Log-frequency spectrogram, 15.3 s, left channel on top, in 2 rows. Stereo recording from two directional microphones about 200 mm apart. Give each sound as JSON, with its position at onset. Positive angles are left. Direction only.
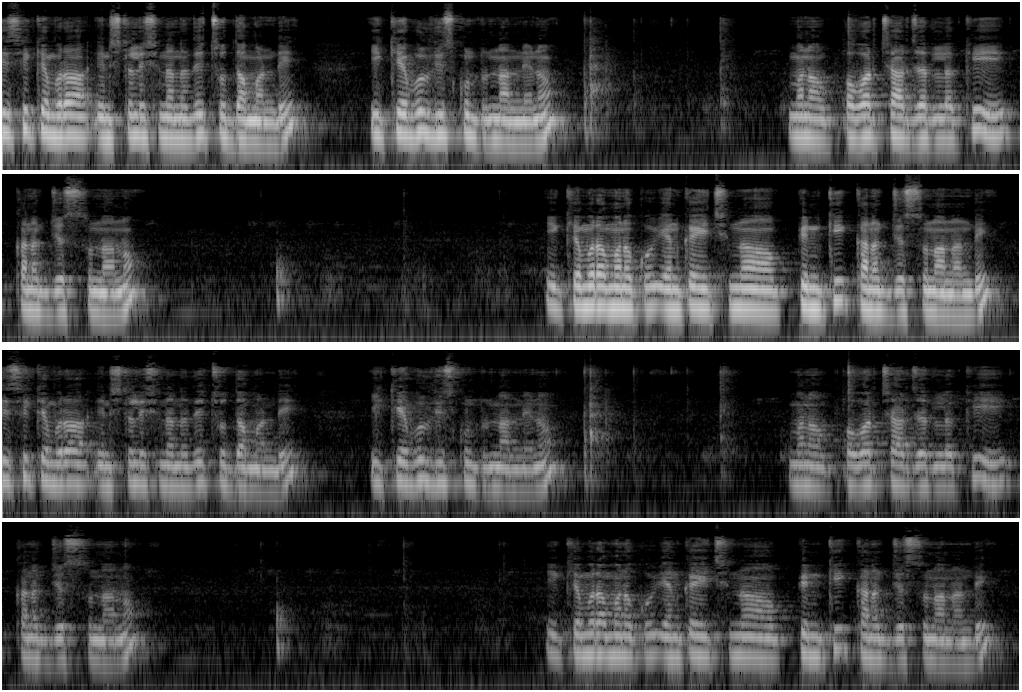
{"t": 0.0, "sound": "a man's voice", "side_deg": 55}
{"t": 5.9, "sound": "a man's voice", "side_deg": 60}
{"t": 11.7, "sound": "a man's voice", "side_deg": 60}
